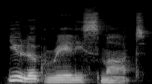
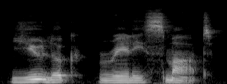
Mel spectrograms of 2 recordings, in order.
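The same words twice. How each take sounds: First: Said in the usual way. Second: "You look really smart" said slowly, each word weighted; stress on the second clause. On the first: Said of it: "We're trying to say". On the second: Shown as a demonstration. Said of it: "the emphasis is on the second clause".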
